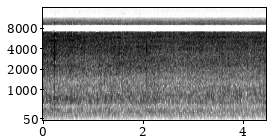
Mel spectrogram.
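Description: Propane turkey fryer running: a steady hiss of the burner and the oil bubbling in the pot, with one sharp click about a quarter second in.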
